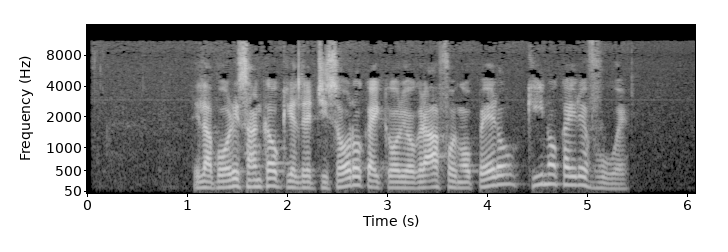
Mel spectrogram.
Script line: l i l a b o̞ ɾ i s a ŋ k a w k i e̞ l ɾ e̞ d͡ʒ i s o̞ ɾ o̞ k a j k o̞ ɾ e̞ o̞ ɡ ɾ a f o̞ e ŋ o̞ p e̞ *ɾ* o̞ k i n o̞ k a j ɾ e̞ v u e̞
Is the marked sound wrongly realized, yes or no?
no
